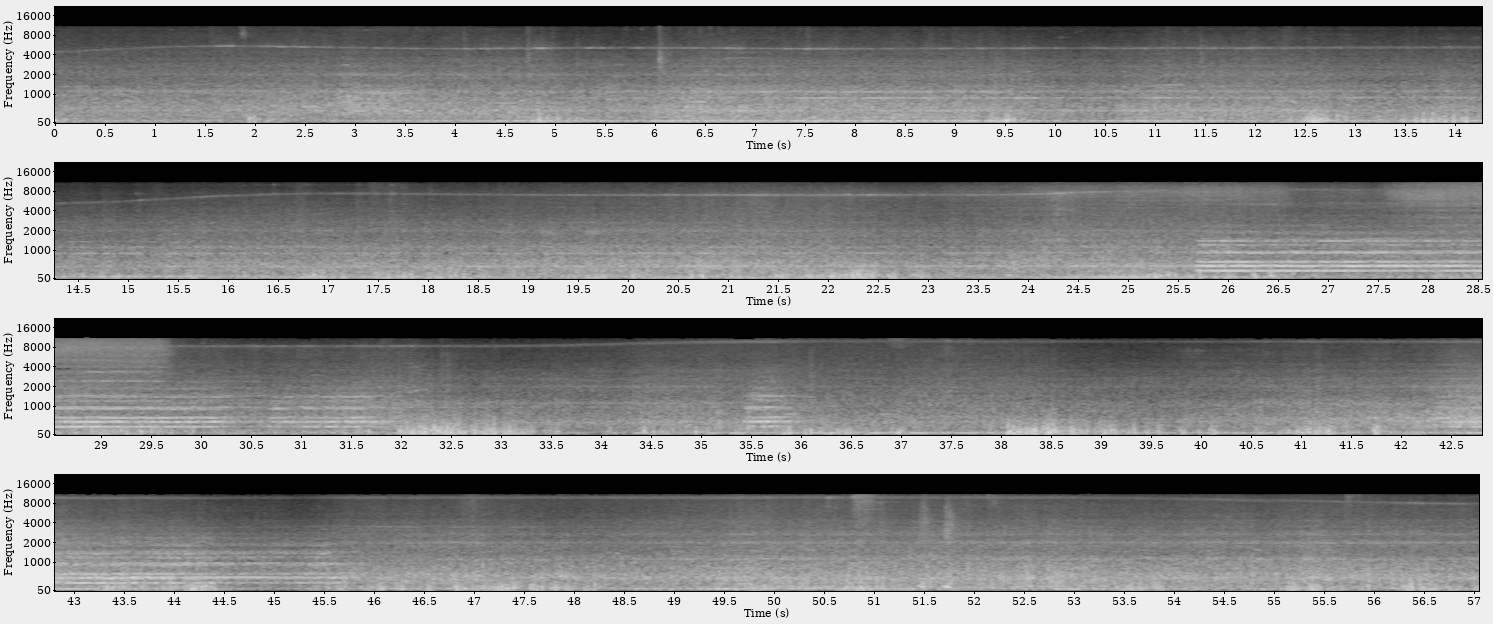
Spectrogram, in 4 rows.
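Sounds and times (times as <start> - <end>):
train rumbling on track: 0.0 - 57.0
train horn blast: 24.2 - 32.3, 35.4 - 36.2, 42.2 - 46.1.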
